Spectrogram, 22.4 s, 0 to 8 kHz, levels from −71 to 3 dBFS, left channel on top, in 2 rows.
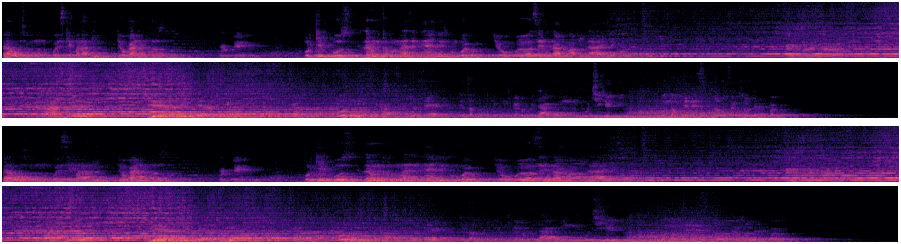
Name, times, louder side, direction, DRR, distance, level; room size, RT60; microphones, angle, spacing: voice 1, 0.0-2.1 3.8-7.9 11.7-15.1 15.4-19.1 19.4-21.0, equal, 50° left, -1 dB, 4.0 m, -31 dB
sound 1, 0.9-20.7, equal, 5° right, 1.4 m, -33 dB
voice 2, 2.7-3.1 9.8-11.1 11.5-12.0, left 1 dB, 20° right, -2 dB, 4.5 m, -37 dB
14.5 x 6.8 x 8.9 m, 1.5 s
head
